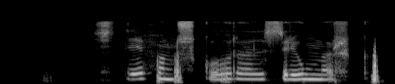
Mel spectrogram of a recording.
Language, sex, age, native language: Icelandic, male, 10, Icelandic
